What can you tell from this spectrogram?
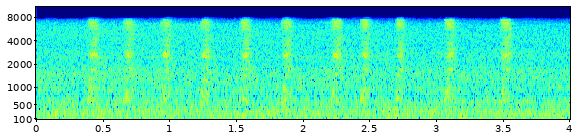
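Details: Squirrel calling on a balcony, cause unknown: a quiet, fairly even series of short dry clicks, about three per second, over constant broadband hiss.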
